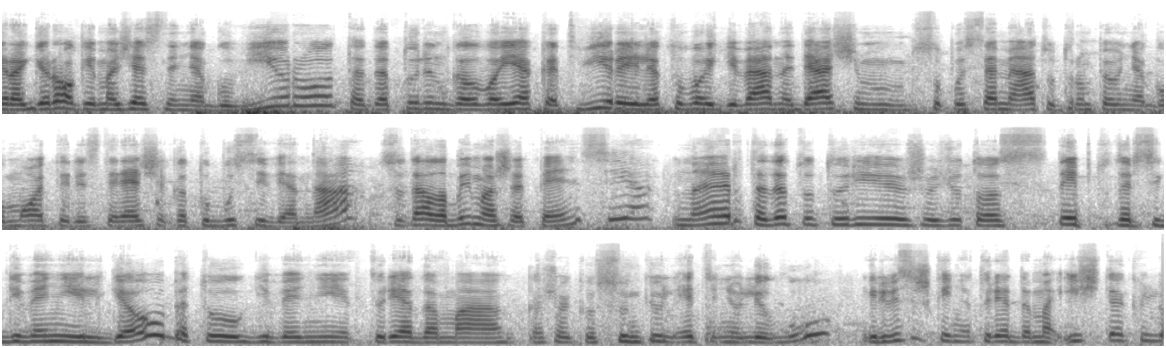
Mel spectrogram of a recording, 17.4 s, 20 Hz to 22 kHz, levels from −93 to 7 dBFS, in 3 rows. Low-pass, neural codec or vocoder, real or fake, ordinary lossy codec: 14.4 kHz; none; real; Opus, 16 kbps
